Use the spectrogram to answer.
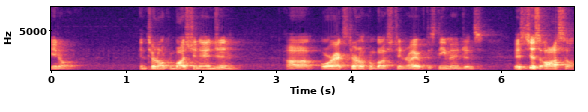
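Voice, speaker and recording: A man at a fairly quick pace with long, frequent pauses, plus audible room echo and noticeable background noise. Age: 40s. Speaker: machinist and YouTuber. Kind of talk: casual monologue. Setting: home workshop. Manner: animated.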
